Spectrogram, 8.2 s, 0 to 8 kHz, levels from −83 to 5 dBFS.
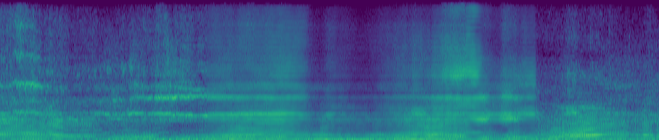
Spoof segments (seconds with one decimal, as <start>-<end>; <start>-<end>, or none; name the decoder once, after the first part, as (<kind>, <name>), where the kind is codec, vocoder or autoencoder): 2.6-6.7 (vocoder, Vocos)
